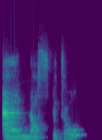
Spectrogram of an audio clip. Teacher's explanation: there are parts of England where you can say an hospital because they don't say their H's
